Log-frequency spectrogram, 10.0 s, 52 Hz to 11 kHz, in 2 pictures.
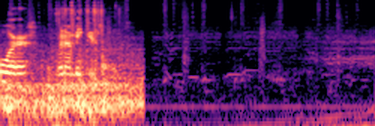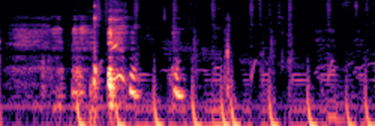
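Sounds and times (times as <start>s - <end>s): woman coughing: 5.9s - 7.6s.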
